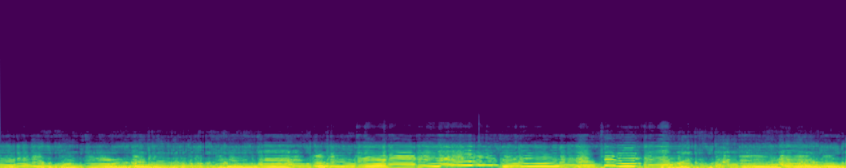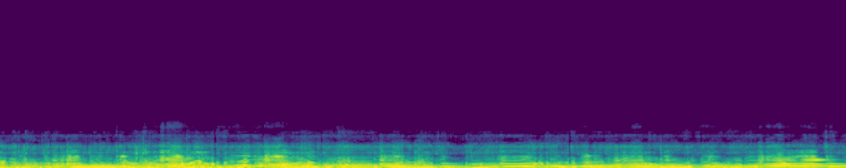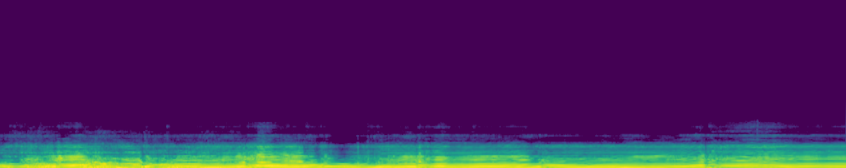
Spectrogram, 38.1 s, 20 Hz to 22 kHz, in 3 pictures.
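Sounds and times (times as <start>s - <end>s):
double bass improvising: 0.0s - 38.0s.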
